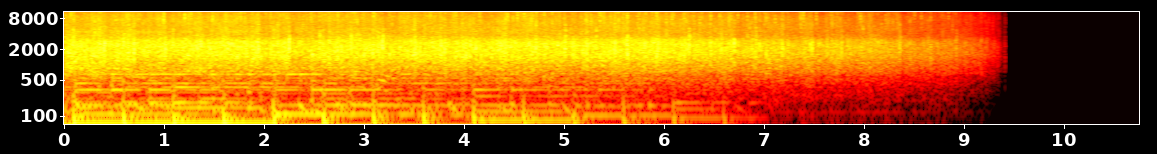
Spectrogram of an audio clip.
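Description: Audience applauding, with background music underneath; both fade out near the end.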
